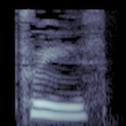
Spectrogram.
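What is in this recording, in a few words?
"prove", British English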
